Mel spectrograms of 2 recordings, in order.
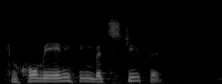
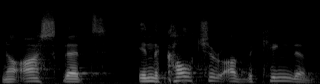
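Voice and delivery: prayer; 3 semitones lower than usual. Acted. Leads prayer.

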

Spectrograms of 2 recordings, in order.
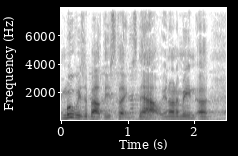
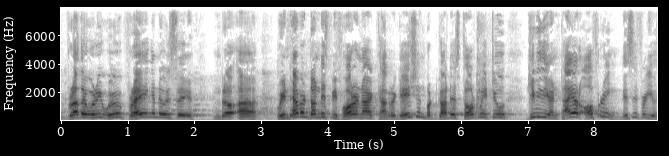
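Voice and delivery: put-on louder, lifted Indian-accent impersonation; imitated Indian accent; 3 semitones higher, 6 dB louder than usual. Church elder handing over the offering, imitated Indian accent. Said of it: "it's so hard not to do it".

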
